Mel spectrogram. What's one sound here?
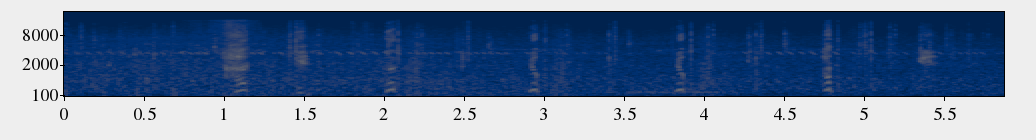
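A climbing character's hands grip rock with sharp, short knocks.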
